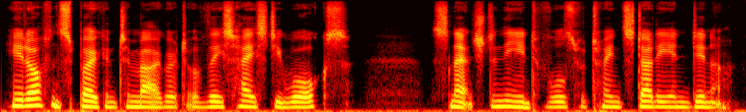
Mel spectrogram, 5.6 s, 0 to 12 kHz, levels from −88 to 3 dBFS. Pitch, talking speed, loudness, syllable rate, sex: 160 Hz, 195 wpm, -20 LUFS, 6.2 syllables/s, female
